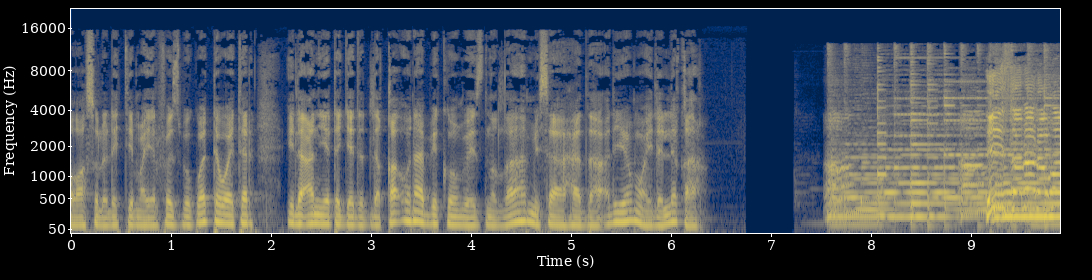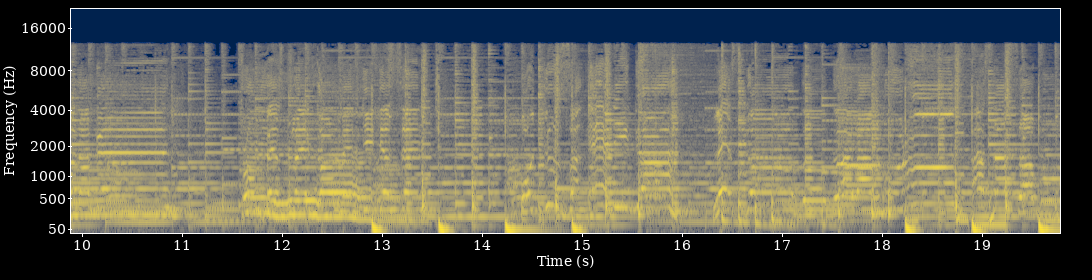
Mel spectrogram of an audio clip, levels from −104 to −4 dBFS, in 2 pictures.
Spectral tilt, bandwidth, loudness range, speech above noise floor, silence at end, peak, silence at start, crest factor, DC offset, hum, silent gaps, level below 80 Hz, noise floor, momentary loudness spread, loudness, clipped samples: -4 dB/octave; 16 kHz; 11 LU; 59 dB; 0 s; -4 dBFS; 0 s; 14 dB; under 0.1%; none; none; -28 dBFS; -78 dBFS; 13 LU; -17 LUFS; under 0.1%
